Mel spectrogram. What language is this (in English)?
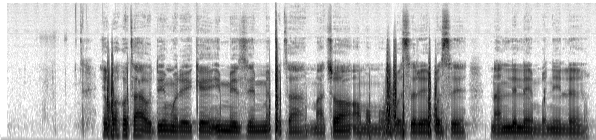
Igbo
